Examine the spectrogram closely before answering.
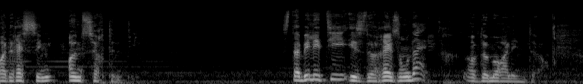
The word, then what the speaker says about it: raison d'être: Stability is the raison d'être of the Moral Intern. Oh, that's how you pronounce it. Raison d'être.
